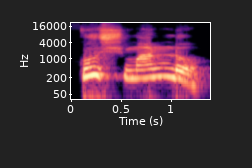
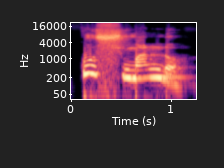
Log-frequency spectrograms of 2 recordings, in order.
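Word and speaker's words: কুষ্মাণ্ড: কিন্তু খাটবে না অর্থাৎ সংস্কৃত থেকে সরাসরি যেগুলো বাংলায় এসেছে সেই শব্দগুলো কিন্তু সংস্কৃতের আচরণে কিন্তু উচ্চারণ হবে যেমন দেখো কুশমান্ড তাহলে আমরা এটা কিন্তু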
